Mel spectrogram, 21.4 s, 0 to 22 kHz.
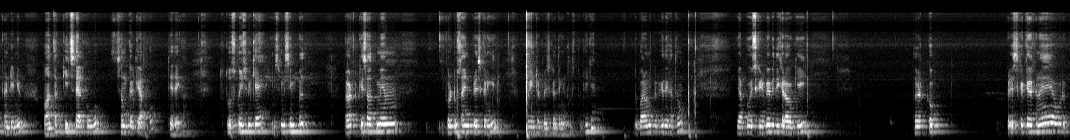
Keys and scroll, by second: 9.0 alt+=, 10.4 Return, 13.7 Delete.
